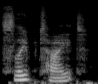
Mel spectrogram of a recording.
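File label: pronunciation "sleep tight", English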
